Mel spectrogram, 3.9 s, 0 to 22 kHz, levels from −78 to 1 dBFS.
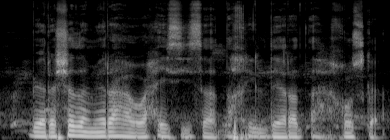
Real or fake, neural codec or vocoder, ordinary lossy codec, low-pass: fake; vocoder, 44.1 kHz, 128 mel bands every 256 samples, BigVGAN v2; none; none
